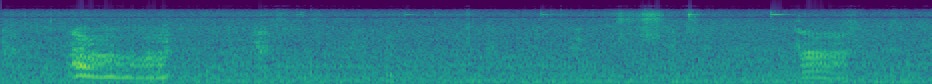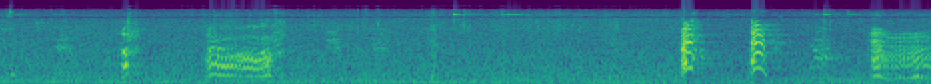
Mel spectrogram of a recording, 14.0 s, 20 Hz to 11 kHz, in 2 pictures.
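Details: Wire Fox Terriers Muu and Moa at Shinjuku Central Park, recorded on a LUMIX FT1: about six drawn-out, harmonic whining yelps, some rising and others falling, spaced irregularly over steady low outdoor background noise.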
